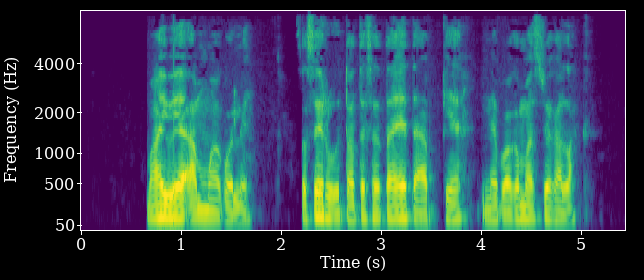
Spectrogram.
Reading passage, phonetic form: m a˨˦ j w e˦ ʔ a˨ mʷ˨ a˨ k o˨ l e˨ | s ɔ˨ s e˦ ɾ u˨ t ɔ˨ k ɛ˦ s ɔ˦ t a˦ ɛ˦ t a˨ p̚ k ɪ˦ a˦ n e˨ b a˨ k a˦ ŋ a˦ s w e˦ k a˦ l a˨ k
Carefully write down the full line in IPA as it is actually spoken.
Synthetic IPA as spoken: m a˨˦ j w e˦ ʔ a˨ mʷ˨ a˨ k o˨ l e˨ | s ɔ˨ s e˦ ɾ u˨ t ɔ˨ t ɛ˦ s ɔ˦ t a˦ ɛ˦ t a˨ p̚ k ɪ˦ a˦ n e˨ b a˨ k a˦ m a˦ s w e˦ k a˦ l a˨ k

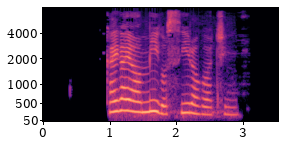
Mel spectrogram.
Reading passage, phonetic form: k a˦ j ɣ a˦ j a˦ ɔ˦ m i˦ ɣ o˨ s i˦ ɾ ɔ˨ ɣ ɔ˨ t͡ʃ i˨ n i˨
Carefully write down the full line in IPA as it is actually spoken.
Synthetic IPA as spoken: k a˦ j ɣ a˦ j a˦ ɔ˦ m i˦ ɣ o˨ s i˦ ɾ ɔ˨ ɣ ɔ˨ t͡ʃ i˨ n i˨

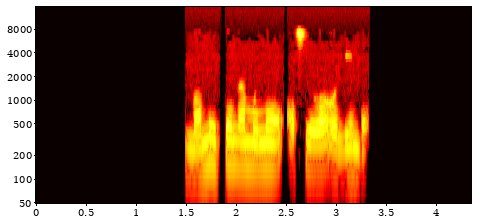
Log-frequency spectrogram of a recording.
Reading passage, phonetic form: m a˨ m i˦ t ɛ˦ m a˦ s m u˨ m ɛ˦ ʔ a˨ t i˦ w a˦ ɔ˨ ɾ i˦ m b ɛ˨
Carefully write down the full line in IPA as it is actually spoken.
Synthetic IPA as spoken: m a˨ m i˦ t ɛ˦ n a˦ m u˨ n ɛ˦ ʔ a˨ s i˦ w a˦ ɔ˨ l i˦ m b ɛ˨

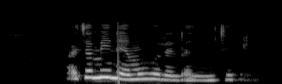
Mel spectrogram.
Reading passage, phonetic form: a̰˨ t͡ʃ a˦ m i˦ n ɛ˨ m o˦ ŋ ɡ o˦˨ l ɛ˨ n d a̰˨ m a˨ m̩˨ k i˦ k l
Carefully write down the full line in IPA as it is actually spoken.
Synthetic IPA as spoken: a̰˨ t͡ʃ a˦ m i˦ n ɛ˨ m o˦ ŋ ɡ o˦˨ l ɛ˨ n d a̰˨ ɲ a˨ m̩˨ t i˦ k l

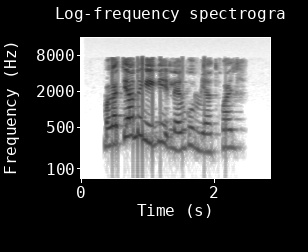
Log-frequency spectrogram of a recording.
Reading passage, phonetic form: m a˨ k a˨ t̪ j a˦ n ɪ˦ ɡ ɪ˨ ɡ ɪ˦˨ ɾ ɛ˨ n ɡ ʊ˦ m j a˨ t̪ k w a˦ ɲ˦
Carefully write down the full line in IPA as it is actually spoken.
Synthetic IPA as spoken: m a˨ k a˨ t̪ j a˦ n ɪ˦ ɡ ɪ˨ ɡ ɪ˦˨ l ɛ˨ ŋ ɡ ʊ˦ m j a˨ t̪ k w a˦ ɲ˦

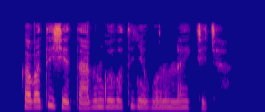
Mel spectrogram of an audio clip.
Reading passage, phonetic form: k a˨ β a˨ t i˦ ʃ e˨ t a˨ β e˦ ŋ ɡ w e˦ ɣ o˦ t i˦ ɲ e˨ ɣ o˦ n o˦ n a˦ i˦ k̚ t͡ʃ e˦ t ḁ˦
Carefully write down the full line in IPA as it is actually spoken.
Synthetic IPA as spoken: k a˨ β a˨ t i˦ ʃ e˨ t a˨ β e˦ ŋ ɡ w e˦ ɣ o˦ t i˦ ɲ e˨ ɣ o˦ n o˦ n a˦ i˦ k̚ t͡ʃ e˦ t͡ʃ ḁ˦

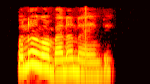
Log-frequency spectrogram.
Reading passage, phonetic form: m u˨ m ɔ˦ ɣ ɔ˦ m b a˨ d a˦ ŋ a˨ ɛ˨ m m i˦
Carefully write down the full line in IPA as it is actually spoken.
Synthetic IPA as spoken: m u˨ n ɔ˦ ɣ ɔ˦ m b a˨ n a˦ n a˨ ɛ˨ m b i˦

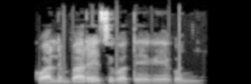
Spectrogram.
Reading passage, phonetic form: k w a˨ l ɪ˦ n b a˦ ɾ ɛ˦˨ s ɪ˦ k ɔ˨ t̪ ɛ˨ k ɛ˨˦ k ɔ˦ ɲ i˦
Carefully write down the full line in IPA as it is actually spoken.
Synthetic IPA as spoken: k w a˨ l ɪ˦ m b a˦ ɾ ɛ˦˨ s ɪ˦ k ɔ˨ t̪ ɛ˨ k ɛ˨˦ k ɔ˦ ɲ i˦

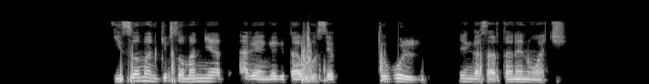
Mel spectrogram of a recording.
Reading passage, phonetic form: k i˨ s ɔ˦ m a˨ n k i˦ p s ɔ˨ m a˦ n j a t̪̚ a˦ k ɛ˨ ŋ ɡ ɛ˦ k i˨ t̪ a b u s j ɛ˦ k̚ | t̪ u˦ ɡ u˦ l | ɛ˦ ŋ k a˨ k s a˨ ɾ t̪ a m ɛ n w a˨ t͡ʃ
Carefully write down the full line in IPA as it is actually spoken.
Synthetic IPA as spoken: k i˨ s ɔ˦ m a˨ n k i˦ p s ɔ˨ m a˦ n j a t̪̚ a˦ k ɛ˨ ŋ ɡ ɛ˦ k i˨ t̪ a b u s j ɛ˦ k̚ | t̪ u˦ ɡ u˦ l | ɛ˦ ŋ ɡ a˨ s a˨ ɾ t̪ a n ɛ n w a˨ t͡ʃ

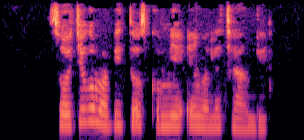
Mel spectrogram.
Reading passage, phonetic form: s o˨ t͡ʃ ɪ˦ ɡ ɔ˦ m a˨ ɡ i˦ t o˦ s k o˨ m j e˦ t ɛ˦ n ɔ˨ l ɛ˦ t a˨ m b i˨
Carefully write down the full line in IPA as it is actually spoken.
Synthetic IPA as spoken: s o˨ t͡ʃ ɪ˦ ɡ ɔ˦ m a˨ b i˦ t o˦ s k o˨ m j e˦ ʔ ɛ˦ ŋ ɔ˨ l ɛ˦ t͡ʃ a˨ m b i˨

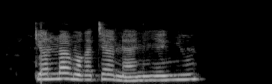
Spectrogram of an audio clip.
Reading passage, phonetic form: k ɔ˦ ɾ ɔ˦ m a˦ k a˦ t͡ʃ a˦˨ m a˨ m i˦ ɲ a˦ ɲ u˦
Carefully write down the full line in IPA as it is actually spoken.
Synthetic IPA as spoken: k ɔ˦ l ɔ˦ m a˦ k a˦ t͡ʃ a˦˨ n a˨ n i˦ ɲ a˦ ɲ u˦

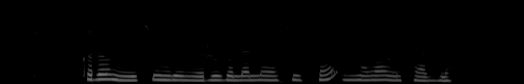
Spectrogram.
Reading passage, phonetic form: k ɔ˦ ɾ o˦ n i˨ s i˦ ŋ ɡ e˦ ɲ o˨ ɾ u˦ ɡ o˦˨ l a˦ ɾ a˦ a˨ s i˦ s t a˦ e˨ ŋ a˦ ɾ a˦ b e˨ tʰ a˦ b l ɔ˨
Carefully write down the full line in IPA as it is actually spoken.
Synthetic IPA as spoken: k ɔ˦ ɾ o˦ m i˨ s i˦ ŋ ɡ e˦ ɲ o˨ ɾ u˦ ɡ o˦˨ l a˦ l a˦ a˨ s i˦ s t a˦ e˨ ŋ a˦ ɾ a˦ w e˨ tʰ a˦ b l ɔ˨

